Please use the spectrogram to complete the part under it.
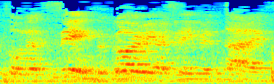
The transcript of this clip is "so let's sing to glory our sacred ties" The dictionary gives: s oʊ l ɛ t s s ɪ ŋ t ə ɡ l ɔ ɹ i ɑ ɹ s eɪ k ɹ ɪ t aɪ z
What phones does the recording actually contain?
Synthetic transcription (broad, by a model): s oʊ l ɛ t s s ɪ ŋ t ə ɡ ɔ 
